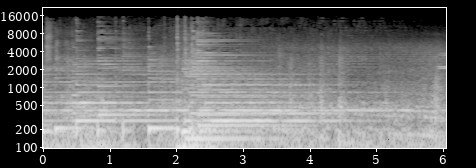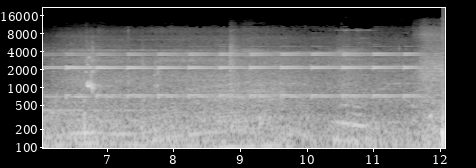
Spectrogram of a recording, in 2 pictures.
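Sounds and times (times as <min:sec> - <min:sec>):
electric train rumble: 0:00.0 - 0:12.0
pulsing high ringing tone: 0:05.9 - 0:12.0.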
